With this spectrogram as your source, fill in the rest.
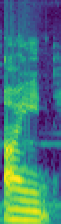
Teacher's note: Ain comes from the middle part of the throat.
